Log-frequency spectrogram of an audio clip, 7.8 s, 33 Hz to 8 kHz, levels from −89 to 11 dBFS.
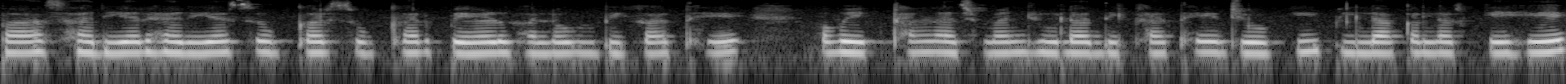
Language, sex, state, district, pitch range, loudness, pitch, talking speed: Chhattisgarhi, female, Chhattisgarh, Rajnandgaon, 250-260 Hz, -17 LUFS, 255 Hz, 170 wpm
